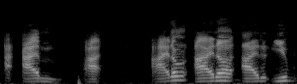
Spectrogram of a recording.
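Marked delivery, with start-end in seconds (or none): none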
